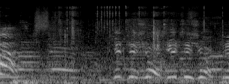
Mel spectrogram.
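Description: A man's voice talking excitedly, rising to a sharp high exclamation at the start, then a quick run of short repeated syllables.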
